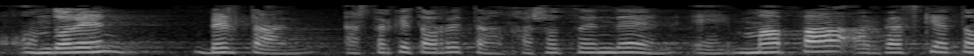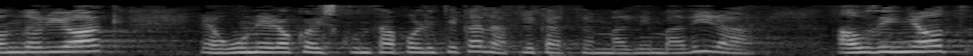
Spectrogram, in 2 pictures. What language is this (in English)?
Basque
